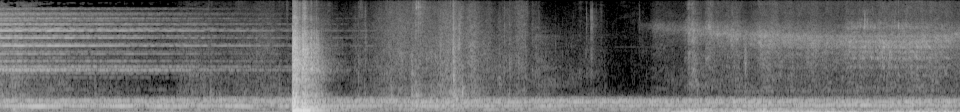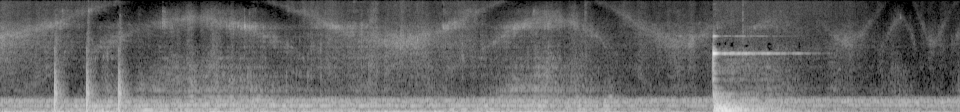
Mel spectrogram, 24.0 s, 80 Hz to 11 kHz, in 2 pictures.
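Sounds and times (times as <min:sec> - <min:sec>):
dark ambient drone: 0:00.0 - 0:24.0
high sweeping swells: 0:20.9 - 0:22.5.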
